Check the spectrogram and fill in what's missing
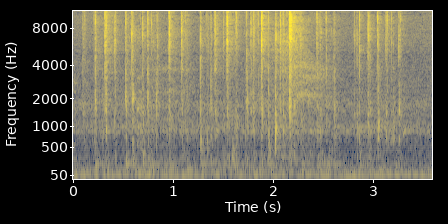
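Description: Rapid keystrokes clatter on a computer keyboard, close and fairly quiet, in an irregular steady rhythm.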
